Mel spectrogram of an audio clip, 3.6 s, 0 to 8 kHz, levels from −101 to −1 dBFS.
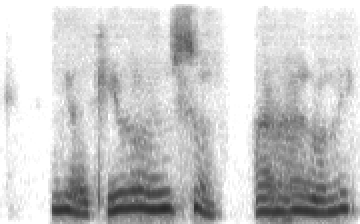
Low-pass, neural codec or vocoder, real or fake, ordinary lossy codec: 7.2 kHz; codec, 44.1 kHz, 2.6 kbps, DAC; fake; AAC, 32 kbps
